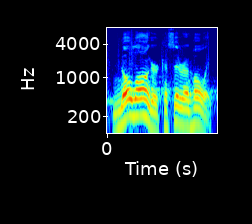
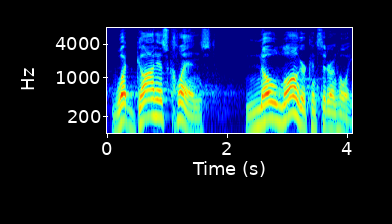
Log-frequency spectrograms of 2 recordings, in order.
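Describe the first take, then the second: First: Said in the usual way. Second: Very slow, weighty "What God has cleansed"; slow divine command. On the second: Acted. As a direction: lay each word down slowly like God. God's voice repeats command.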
